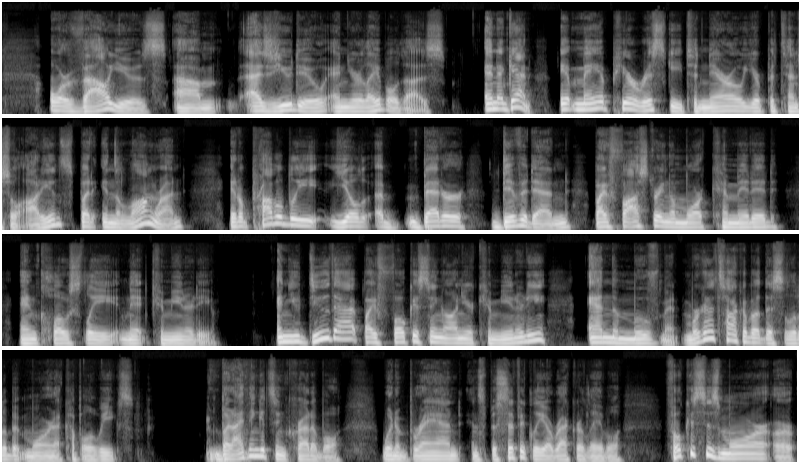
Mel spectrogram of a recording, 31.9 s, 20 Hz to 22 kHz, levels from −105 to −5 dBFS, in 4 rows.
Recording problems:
none

